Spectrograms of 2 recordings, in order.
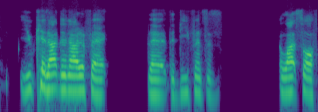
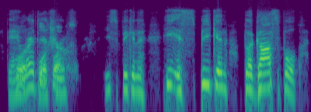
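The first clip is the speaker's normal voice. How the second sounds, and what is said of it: Imitates another person's voice. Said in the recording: “in my Kendrick Perkins voice”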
